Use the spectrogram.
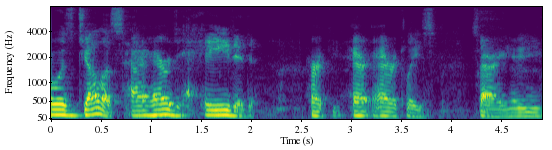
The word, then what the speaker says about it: Heracles: name supposed to be Heracles Heracles because he is the son of Hercules is a well here's the thing Hercules is the Roman pronunciation Heracles is the Greek pronunciation um his his father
